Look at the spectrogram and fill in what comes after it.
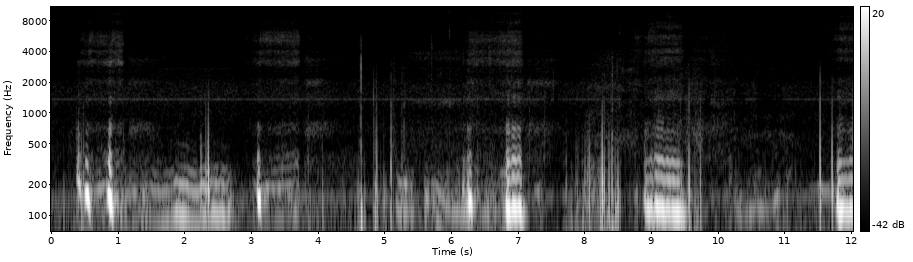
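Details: Pitbull sleeping in its owner's arms: low, rattling snore sounds on repeated breaths with occasional snorts and clicks; snoring.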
